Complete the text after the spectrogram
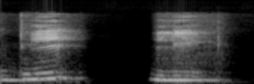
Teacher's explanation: इसमें जो ला है वो आपका दो बार हो रहा है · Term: द्वित व्यंजन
